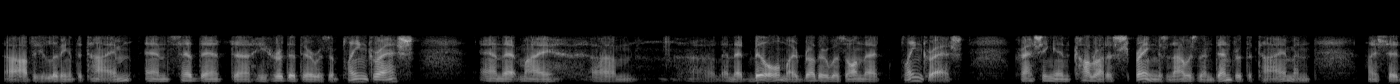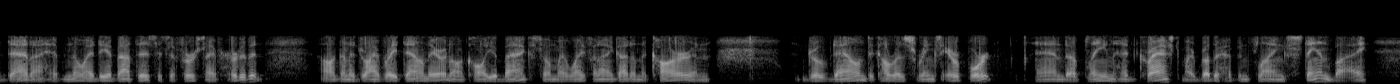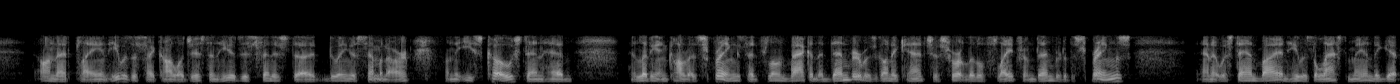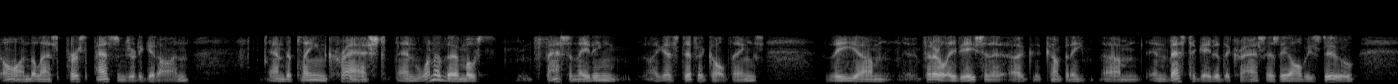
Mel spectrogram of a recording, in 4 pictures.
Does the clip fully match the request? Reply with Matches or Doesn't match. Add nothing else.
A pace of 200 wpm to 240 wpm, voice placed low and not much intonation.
Matches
